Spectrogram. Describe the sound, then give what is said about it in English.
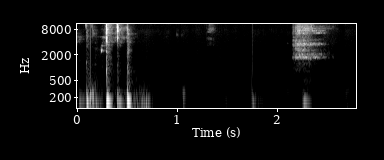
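Keyboard typing while looking up the actress Octavia Spencer: a quick cluster of clacking key presses, then a few sparse, softer taps spaced out over the next couple of seconds. No one speaks. “Let's look it up. Octavia, because you know I'm I'm so quick at typing.”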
